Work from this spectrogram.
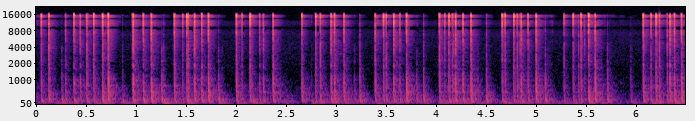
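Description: Natural medium-length nails on both hands tap rapidly on a flat, solid, beige speckled laminate desk or countertop surface. The result is quick bursts of dull, low thunking taps with short, dry decay and faint bright clicks on top. Brief gaps separate the bursts.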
